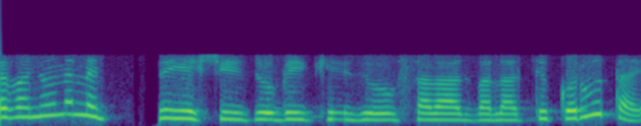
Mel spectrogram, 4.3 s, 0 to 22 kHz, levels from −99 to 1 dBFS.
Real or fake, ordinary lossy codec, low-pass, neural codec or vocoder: real; none; 3.6 kHz; none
